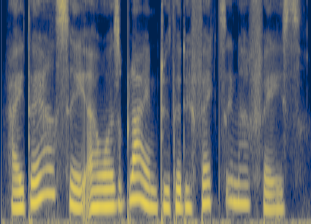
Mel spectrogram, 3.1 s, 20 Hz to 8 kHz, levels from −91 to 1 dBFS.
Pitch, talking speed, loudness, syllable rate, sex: 205 Hz, 210 wpm, -15 LUFS, 4.9 syllables/s, female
